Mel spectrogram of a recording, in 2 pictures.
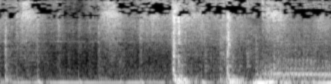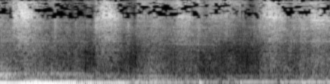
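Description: Several cars in a ceremonial procession start up and pull away, a loud engine rumble swelling with revving as they move off, then settling into a steady low drone close by.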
